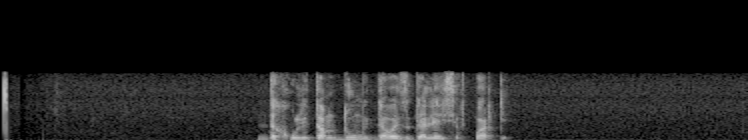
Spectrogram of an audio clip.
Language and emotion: Russian, angry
